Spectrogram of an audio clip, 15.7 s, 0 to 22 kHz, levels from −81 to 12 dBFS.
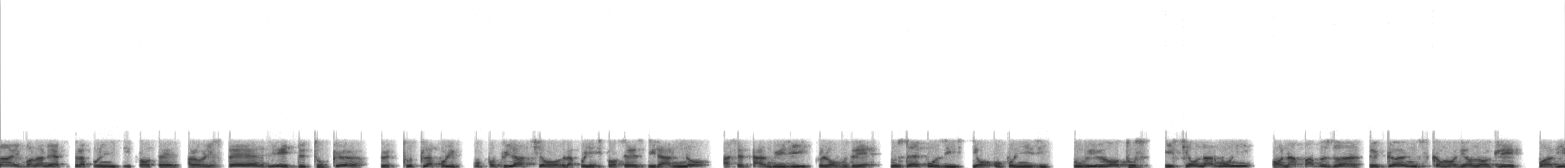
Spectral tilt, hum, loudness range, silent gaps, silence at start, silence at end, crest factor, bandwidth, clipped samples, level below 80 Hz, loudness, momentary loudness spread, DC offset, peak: -9.5 dB/octave; none; 1 LU; 1.82-1.87 s, 3.73-3.79 s, 10.54-10.73 s, 12.59-12.71 s, 15.33-15.38 s; 0 s; 0 s; 10 dB; 3.9 kHz; under 0.1%; -66 dBFS; -11 LUFS; 5 LU; under 0.1%; 0 dBFS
